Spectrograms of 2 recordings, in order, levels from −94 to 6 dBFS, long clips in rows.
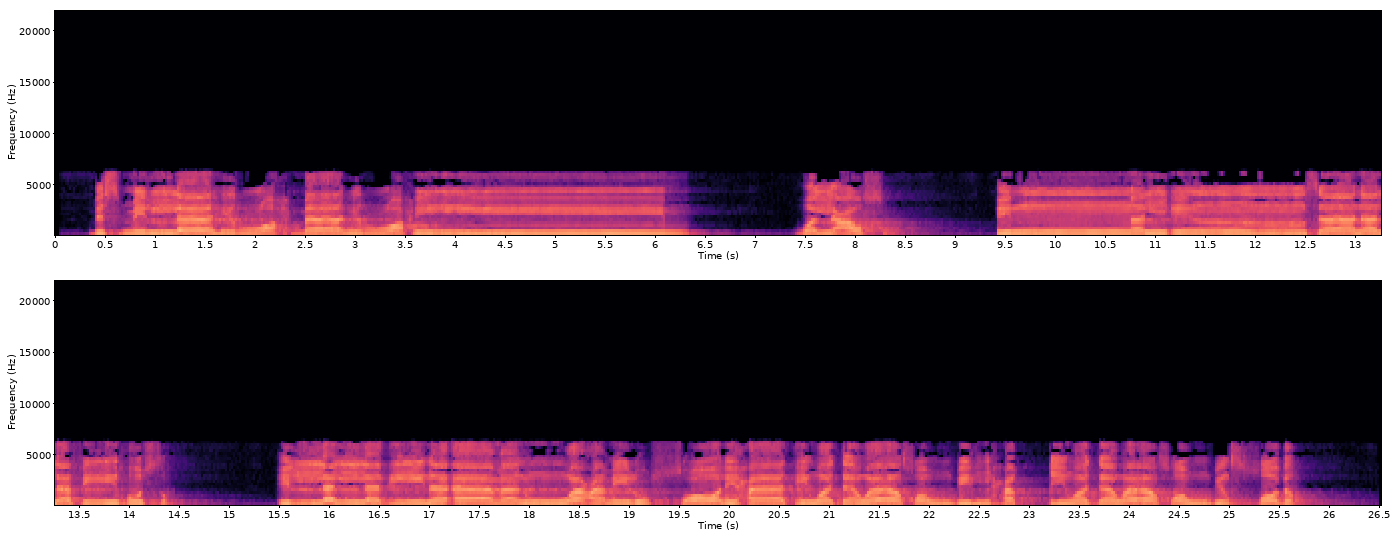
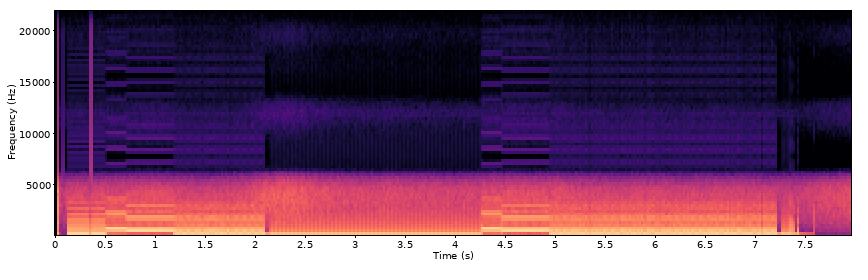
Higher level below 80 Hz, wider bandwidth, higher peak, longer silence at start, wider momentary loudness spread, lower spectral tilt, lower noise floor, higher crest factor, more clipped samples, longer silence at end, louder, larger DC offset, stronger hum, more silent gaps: second, -66 dBFS vs -12 dBFS; about the same, 6.6 kHz vs 6 kHz; about the same, -2 dBFS vs 0 dBFS; first, 0.35 s vs 0 s; about the same, 6 LU vs 4 LU; second, -5 dB/octave vs -8.5 dB/octave; first, -63 dBFS vs -27 dBFS; first, 16 dB vs 6 dB; neither; first, 0.7 s vs 0 s; second, -18 LUFS vs -8 LUFS; neither; neither; neither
